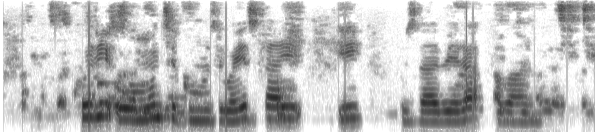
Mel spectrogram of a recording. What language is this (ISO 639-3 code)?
kin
